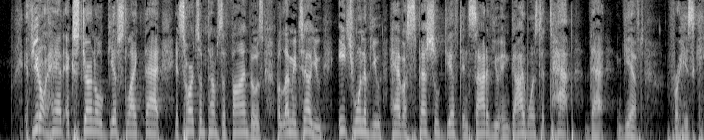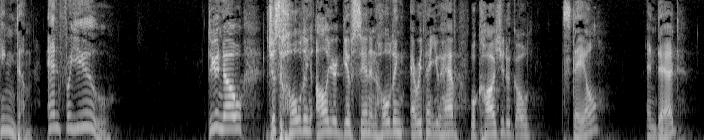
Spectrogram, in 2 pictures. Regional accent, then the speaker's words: New Orleans, Louisiana, United States; I'm from New Orleans, so you have the Mississippi, and it bends constantly. And that's why it's called the Crescent City, because it goes in a crescent around the city.

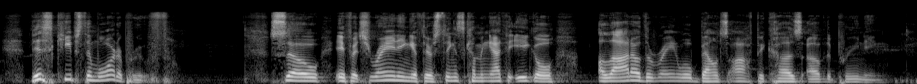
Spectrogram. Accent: New Orleans, Louisiana, United States; I grew up in New Orleans in the city, so I'm like, I just knew they were in the store.

